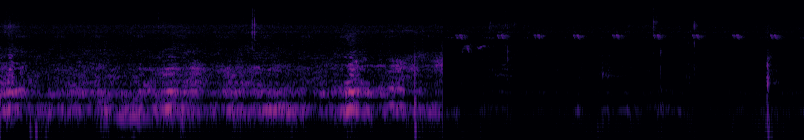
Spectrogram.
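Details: Beekeeping hive transfer, with honey bees shifted from a log hive to a modern box hive: a dense, low humming drone for the first four seconds, then a quieter stretch with a thin, regularly pulsing high tone and scattered clicks.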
